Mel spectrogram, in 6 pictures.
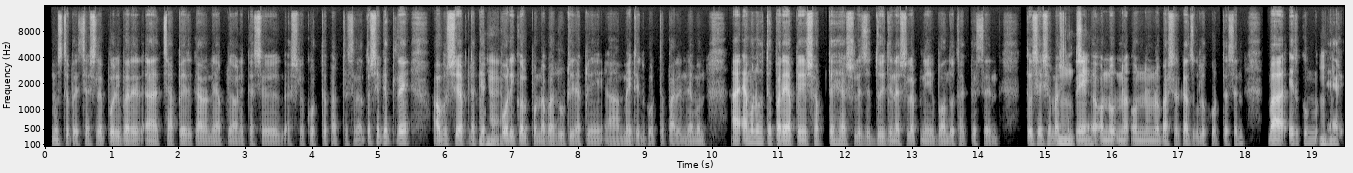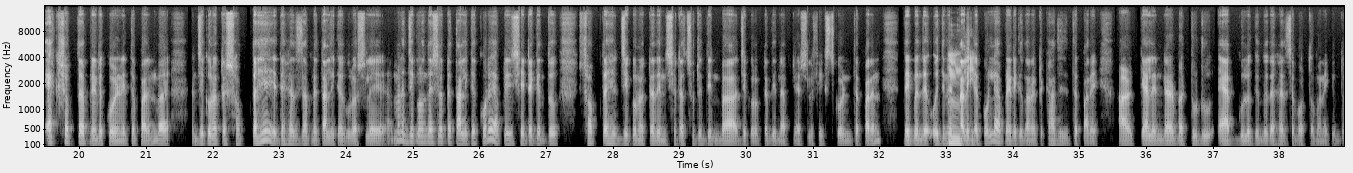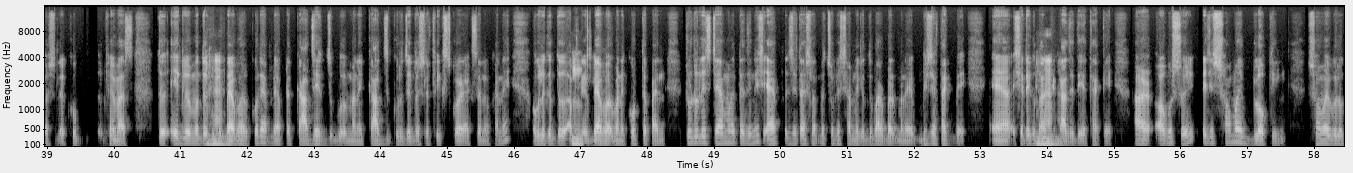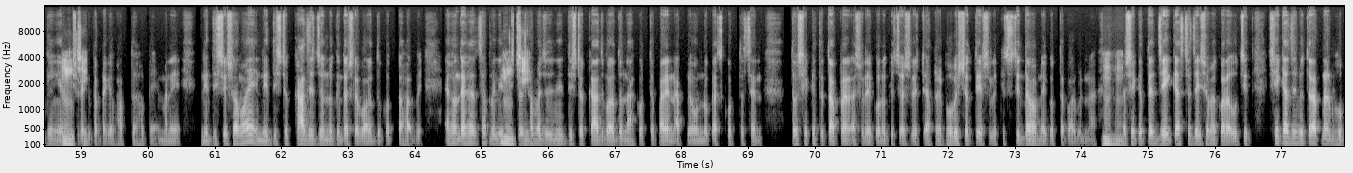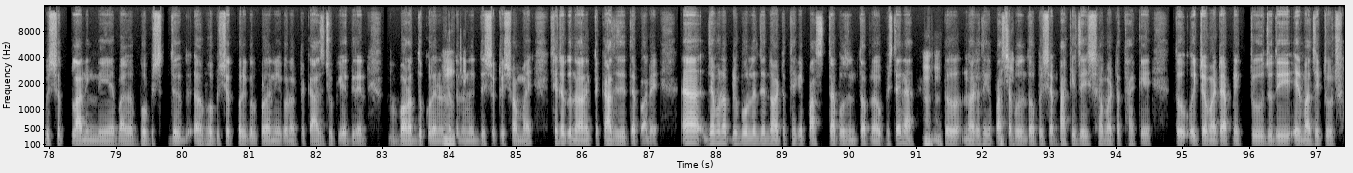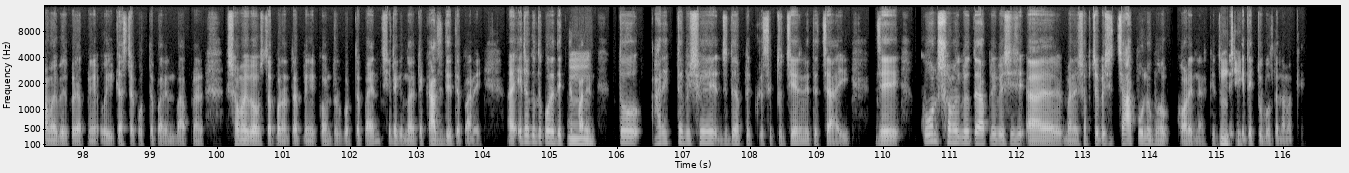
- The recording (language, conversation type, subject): Bengali, advice, নতুন বাবা-মা হিসেবে সময় কীভাবে ভাগ করে কাজ ও পরিবারের দায়িত্বের ভারসাম্য রাখব?
- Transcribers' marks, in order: in English: "To do app"; tongue click; other background noise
